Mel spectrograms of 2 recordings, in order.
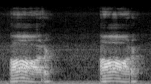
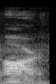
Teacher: then you are actually making a vowel plus a consonant but when you just say R you're just adding what's called coloring to the vowel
